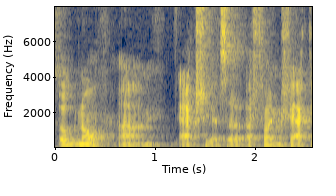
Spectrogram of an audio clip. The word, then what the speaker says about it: OGNL: you take a look they say it's the drunken pronunciation of the last part of orthogonal so i hope i'm saying that right but so ognal is really it's a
